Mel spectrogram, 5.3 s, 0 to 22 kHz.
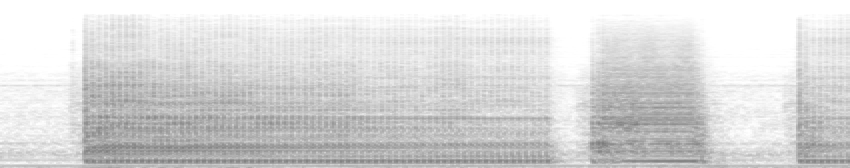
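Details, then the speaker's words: IBM PS/2 Model 30 with a Ditto Max tape backup drive reading the tape header: loud buzzing mechanical whir in long bursts with short pauses as the tape shuttles; normal operation. "And it sounds like it's going to blow up. Reading the tape header."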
